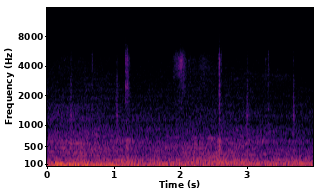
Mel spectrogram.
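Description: Road traffic heard from inside a car waiting at a junction: a steady low rumble, with a heavy articulated tipper truck going by across the front at the start.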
